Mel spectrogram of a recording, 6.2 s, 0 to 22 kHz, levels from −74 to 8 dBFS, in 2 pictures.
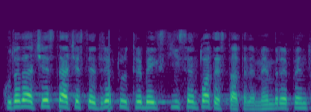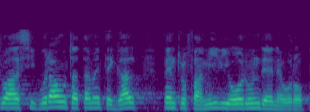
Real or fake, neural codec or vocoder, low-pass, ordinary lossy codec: real; none; 7.2 kHz; none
